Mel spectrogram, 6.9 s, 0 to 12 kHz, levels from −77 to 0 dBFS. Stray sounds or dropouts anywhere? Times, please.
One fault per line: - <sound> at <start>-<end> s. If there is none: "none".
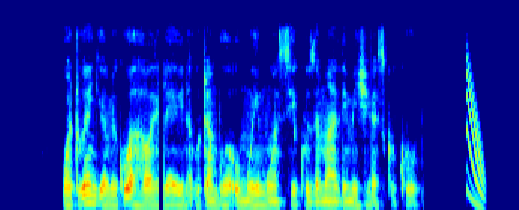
- dropout at 2.1-2.2 s
- chirp at 6.2-6.5 s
